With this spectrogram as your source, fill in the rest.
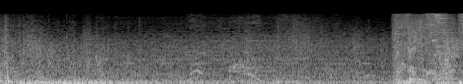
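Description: Blasting-spell explosions from the Hogwarts Legacy video game, a dense run of booming, crashing bursts over busy game effects, loud and close, with a sharper blast near the end.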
